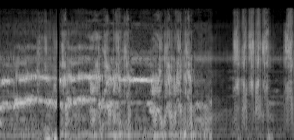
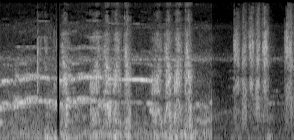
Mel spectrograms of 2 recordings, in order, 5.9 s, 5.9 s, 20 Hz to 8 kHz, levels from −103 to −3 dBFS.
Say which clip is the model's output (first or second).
first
